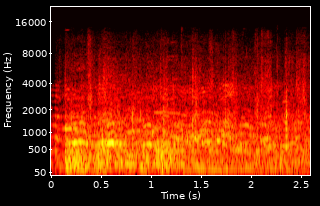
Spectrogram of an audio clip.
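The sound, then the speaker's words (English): People running along a muddy street after a bomb blast. Loud, continuous rushing movement and footfalls mix with crowd voices and babble throughout. “After a bomb goes off, people run along a muddy street lined on both sides by bushes and tall palm trees.”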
